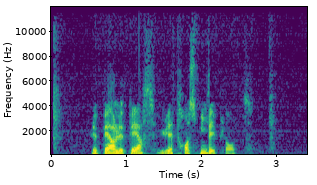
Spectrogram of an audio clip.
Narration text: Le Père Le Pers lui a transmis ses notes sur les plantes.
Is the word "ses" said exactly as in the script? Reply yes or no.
no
